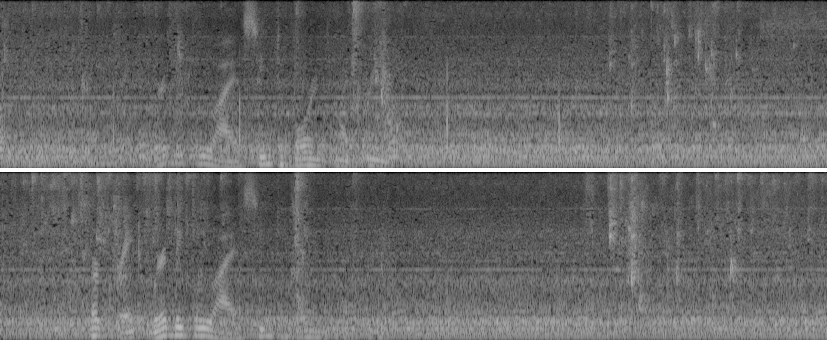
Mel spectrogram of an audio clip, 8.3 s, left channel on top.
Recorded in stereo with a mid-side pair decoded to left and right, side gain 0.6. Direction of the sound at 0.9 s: 70° right.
